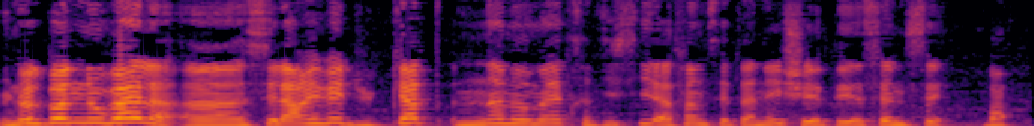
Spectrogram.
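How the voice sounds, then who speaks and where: High-pitched man, animated co-host of a casual tech news chat. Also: a little fast. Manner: animated, questioning, many fillers.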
